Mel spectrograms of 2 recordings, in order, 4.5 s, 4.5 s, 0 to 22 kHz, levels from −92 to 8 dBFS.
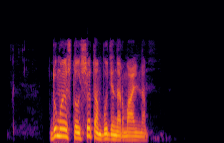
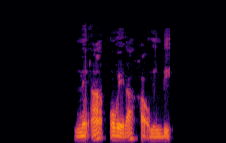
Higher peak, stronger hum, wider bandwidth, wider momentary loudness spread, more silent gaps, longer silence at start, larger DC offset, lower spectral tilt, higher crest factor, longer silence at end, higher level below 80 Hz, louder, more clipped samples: first, 0 dBFS vs -4 dBFS; neither; second, 7.2 kHz vs 10 kHz; about the same, 9 LU vs 7 LU; neither; second, 1 s vs 1.5 s; neither; about the same, -6.5 dB/octave vs -7.5 dB/octave; second, 16 dB vs 22 dB; first, 1.55 s vs 1.15 s; first, -54 dBFS vs -68 dBFS; first, -14 LUFS vs -23 LUFS; neither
